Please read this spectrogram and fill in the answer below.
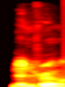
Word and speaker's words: Ngöndro: roughly yes yes yeah it's a little tricky sometimes because it has a silent g and an ng and so that kind of throws people off a little bit but yeah nindro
